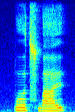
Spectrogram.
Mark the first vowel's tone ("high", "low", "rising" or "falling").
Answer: high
